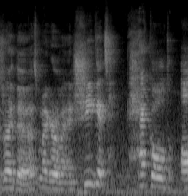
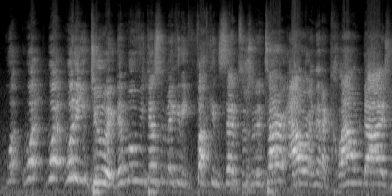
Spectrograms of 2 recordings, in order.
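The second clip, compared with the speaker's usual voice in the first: high, loud, exasperated yelling; shouting in disbelief at the crowd; incredulous shouting rant; 8 semitones higher, 7 dB louder than usual. Real, not acted. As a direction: blow up at how absurd the movie is. Ranting on stage about Scarface.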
